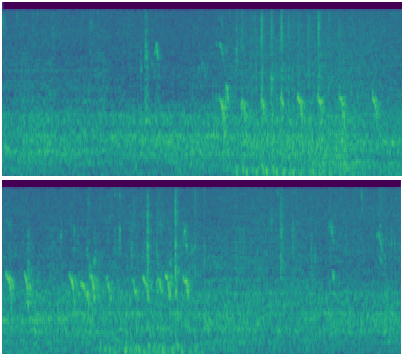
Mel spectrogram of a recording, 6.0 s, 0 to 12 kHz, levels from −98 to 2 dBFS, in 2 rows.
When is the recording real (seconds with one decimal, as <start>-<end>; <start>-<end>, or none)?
0.0-6.0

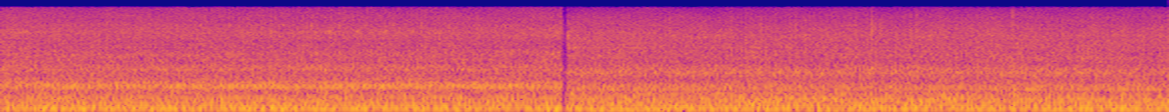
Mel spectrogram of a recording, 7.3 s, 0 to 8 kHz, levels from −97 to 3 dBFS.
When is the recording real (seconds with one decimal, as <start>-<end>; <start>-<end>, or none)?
1.2-2.9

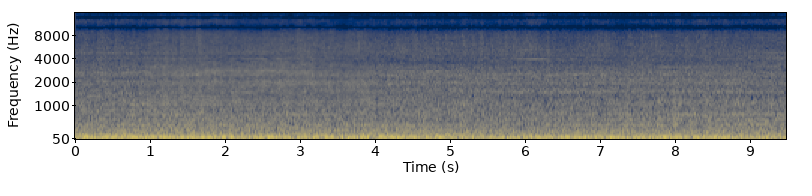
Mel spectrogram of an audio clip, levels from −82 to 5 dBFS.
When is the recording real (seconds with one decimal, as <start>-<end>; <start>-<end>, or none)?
0.0-0.9; 4.0-9.5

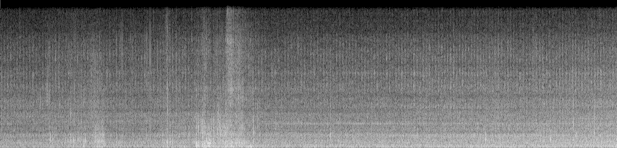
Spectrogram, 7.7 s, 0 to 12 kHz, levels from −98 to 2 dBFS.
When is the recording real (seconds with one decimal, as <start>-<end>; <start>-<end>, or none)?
0.0-7.7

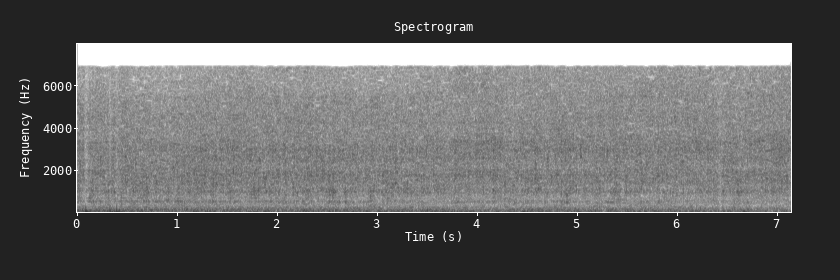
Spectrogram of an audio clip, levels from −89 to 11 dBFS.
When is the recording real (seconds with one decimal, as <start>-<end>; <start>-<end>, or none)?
0.0-0.7; 1.3-3.6; 4.3-6.3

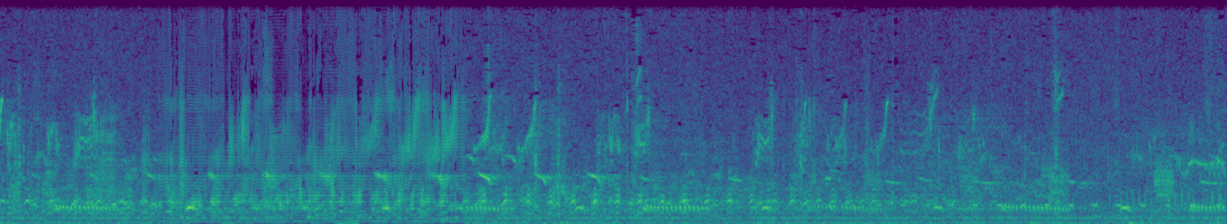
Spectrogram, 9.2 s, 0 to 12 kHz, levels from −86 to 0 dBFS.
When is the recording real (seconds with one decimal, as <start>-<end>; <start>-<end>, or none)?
0.0-1.2; 3.5-9.2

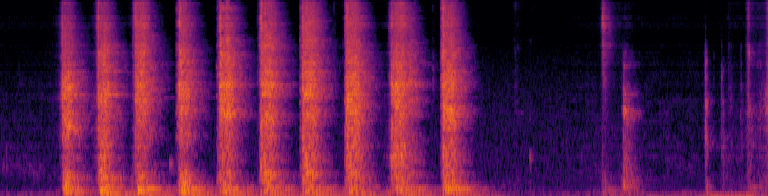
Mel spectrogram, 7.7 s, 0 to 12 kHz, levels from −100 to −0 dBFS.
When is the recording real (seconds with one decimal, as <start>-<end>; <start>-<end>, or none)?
1.5-3.6; 4.1-5.7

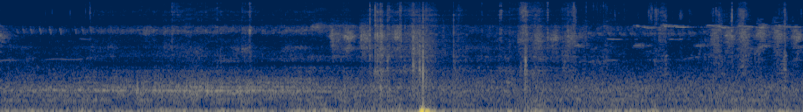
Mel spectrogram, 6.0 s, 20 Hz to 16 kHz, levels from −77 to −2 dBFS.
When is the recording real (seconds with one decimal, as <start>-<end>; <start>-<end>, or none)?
0.0-0.7; 4.3-6.0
